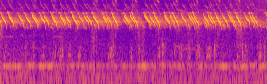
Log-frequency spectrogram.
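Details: Constant shrill peeping from many baby chicks: rapid downward-slurred chirps packed closely together with barely a pause, and a low steady hum in the background.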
